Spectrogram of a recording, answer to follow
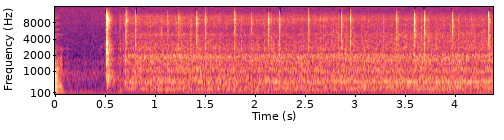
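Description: MX210 mini lathe switched on with a click about half a second in, then running steadily with its six-jaw chuck spinning: an even motor and gear hum with light, regular ticking.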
